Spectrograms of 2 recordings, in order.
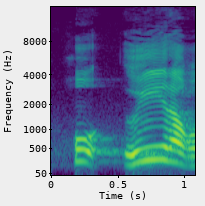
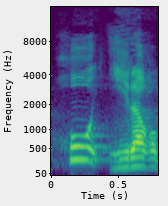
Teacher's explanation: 호의라고 발음하지만 호이라고 발음해도 괜찮아요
